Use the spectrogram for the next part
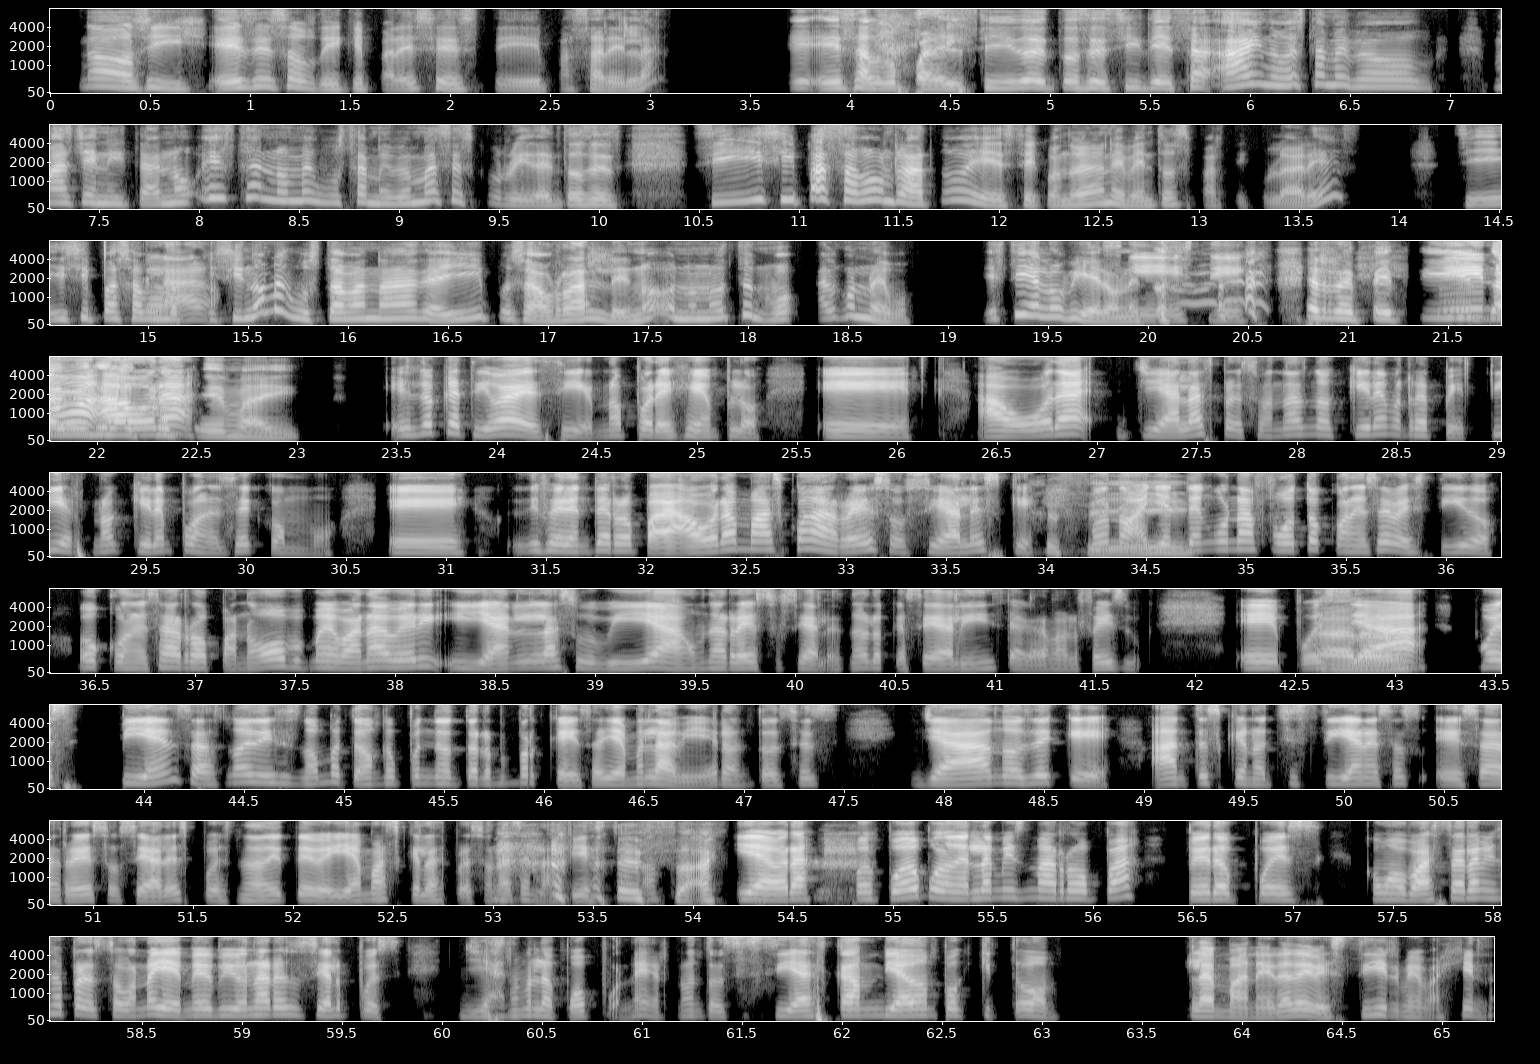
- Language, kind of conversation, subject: Spanish, podcast, ¿Qué prendas te hacen sentir más seguro?
- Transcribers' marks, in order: chuckle; laugh; other background noise; chuckle; chuckle; tapping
